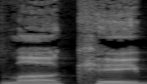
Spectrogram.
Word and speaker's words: Marquis: It's pronounced Marquee, but it's written Marquis. It's written, Marquis. It's not written Marquee. We would write Marquee, M-A-R-Q-U-E-E, wouldn't we? – We would indeed. – But they do call it the Sunset Marquee, even though it's spelt the Sunset Marquis.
